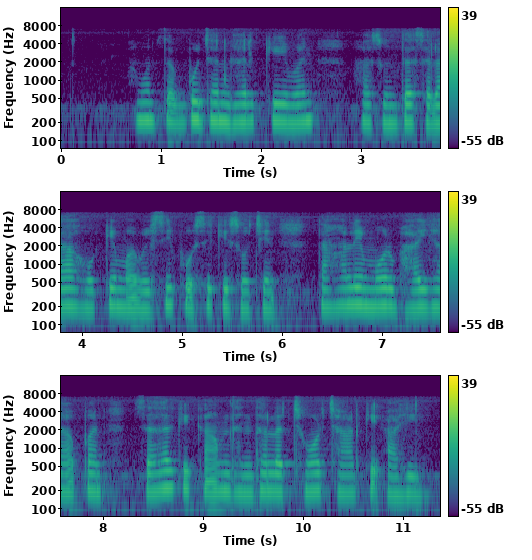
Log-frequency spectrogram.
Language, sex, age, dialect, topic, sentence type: Chhattisgarhi, female, 18-24, Western/Budati/Khatahi, agriculture, statement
